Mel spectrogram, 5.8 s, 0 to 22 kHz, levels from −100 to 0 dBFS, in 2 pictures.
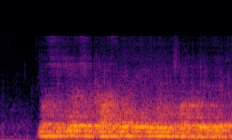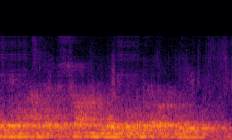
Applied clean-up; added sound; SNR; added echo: neural separator model SepFormer DNS4.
